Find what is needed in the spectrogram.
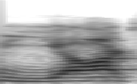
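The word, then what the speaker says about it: Wyatt: इनका pronunciation यॉट होगा, WY से या निकलेगा।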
